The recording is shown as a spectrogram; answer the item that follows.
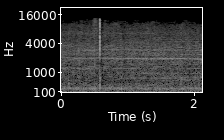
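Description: Ballpark crowd ambience, a steady low rumble, with one sharp pop about half a second in as a pitched baseball smacks into the catcher's mitt.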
